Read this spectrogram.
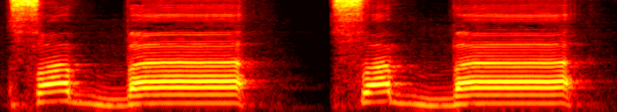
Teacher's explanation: وقف میں اسے پڑھیں گے صبا، صبا، یعنی دو زبر کو الف سے بدل کر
